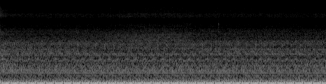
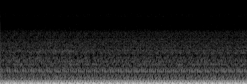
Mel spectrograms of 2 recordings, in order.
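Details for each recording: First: 2012 Subaru Forester SH, EJ255 turbo, after coil connector pin repair following a misfire: steady, even low idle with regular beat, no skips or stumbles; misfire gone, normal idle. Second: 2012 Subaru Forester SH, EJ255 turbo, flashing check engine light after blown oil hose: low lumpy idle heard at the exhaust with an uneven chuff every few beats; single-cylinder misfire.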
